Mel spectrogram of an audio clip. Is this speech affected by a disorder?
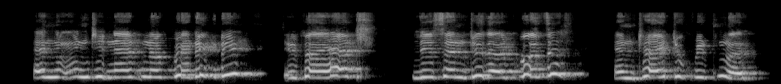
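Yes: cerebral palsy; diagnosed at 6 months old, quadriplegic; needs daily help with basic tasks like dressing and making food.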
